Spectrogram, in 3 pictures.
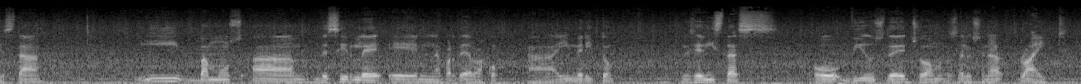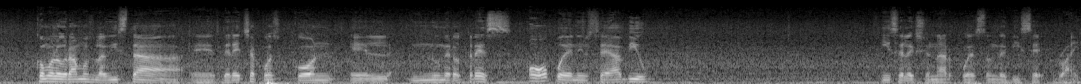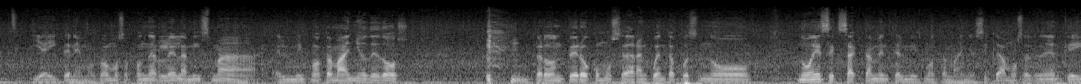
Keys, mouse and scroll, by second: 0.1-0.4 scroll up 1, 1.5 scroll down 1, 3.6-4.3 scroll down 2, 6.6 click, 9.0 click, 10.4 scroll up 1, 10.9 scroll up 2, 11.6 scroll down 2, 12.1 scroll up 2, 15.2 click, 18.7 click, 19.9-20.2 scroll down 2, 21.4 click, 22.4 KP_2, 22.5 KP_Enter.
